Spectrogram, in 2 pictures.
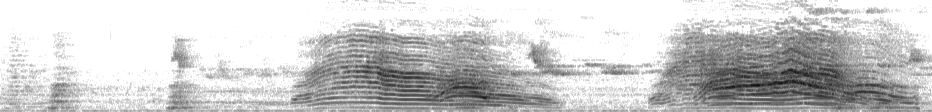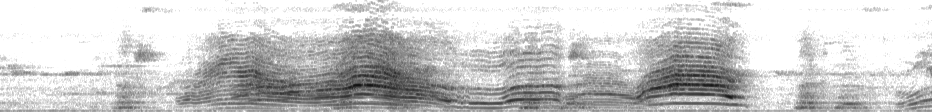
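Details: Two aggressive cats squaring off for dominance across a rooftop arena: repeated long, loud, wobbling yowls in bursts a couple of seconds each, interspersed with brief quiet growly notes, over a persistent low hum.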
